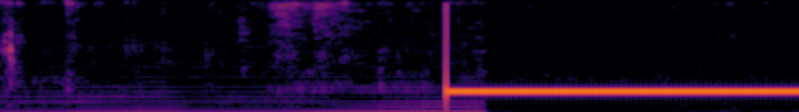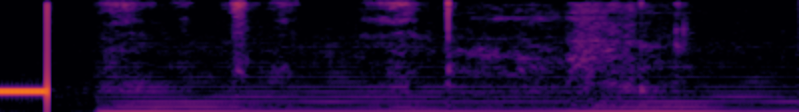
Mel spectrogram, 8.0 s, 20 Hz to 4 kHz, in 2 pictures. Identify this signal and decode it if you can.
Ringback tone (North America), 440 + 480 Hz.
